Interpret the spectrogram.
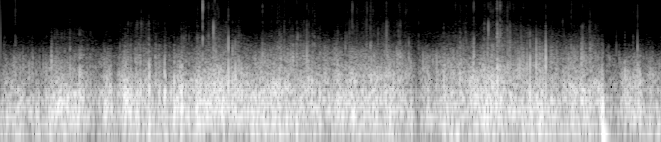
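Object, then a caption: Nonwoven fabric drawstring bag. Long nails scratch a pink-white, mesh-like nonwoven fabric drawstring pouch pulled over the microphone. The result is a dense, continuous, muffled scratching and rustling, heavy in low rumble with almost no high end. It dips briefly near the four-second mark and ends with a soft thump.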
